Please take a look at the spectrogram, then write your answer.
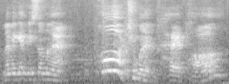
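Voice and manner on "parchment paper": "parchment paper" stretched out very slowly in a Southern drawl; lightly Southern, slow drawl. Shown as a demonstration. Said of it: "speak like that with a southern drawl".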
